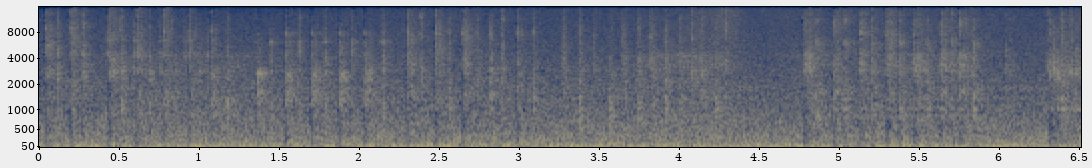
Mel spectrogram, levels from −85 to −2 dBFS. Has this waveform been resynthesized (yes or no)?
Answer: no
